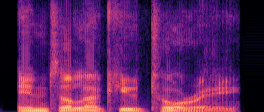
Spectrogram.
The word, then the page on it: interlocutory: British English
